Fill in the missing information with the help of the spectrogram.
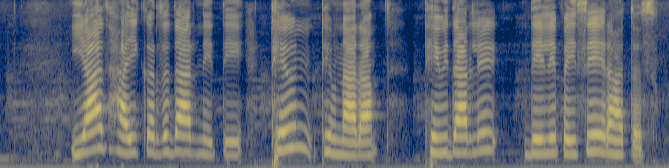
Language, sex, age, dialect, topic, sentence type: Marathi, male, 18-24, Northern Konkan, banking, statement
